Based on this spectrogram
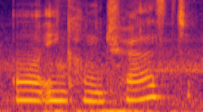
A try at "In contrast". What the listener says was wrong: It's contrast, not contrast. So she put the stress here on the wrong syllable. Just unfortunately, as far as pronunciation goes, that stress is going to count against her.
